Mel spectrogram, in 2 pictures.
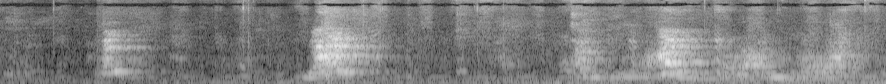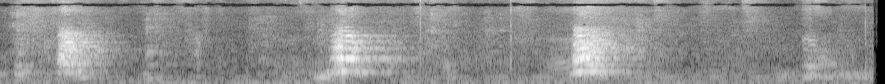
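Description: Rottweiler puppies give short, high yips and barks at irregular intervals, with some human speech.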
